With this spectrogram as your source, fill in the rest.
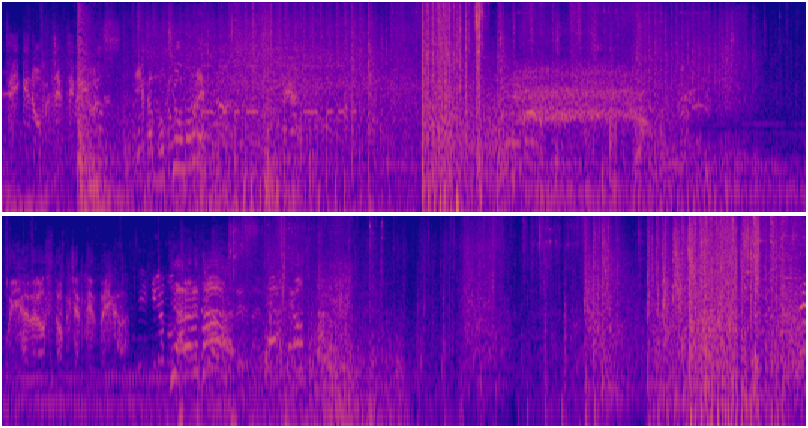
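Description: Rifle shots crack loudly and echo off rock walls.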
